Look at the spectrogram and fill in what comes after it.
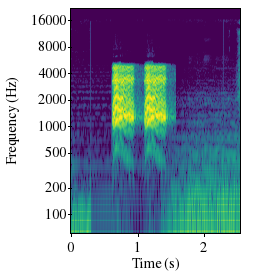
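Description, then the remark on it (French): A crow caws twice in quick succession, two loud, harsh, rasping calls, followed by a quiet low rumble of background noise. “C'est alors qu'il entend le croassement d'un corbeau.”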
